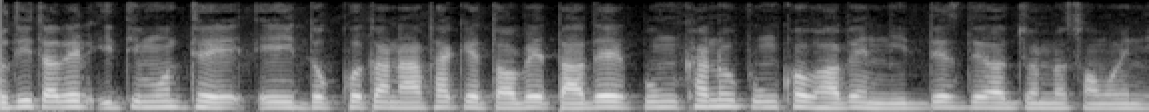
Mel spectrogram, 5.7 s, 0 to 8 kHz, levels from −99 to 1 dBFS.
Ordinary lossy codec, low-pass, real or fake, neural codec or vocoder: none; 7.2 kHz; fake; codec, 16 kHz, 2 kbps, FunCodec, trained on Chinese and English, 25 frames a second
